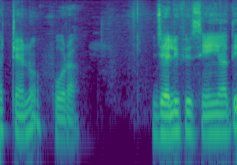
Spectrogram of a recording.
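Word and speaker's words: Ctenophora: ये भी सी से स्टार्ट होता है लेकिन सी साइलेंट है। टेनोफोरा, प्रॉपर्टी क्या है इसकी?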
